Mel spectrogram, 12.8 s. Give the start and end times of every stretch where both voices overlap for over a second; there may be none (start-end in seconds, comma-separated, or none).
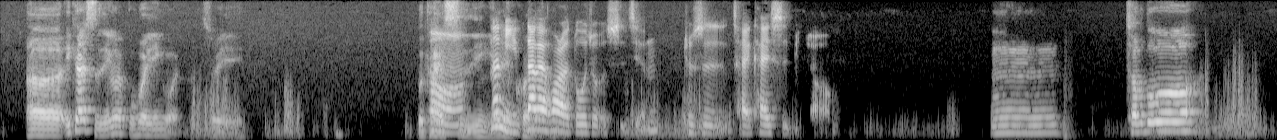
4.3-5.6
